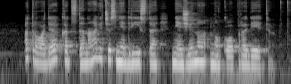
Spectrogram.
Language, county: Lithuanian, Vilnius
